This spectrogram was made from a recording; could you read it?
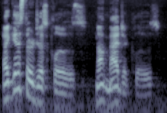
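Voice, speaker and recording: A man's voice: mid-range voice, very animated, a little slow. Sullen young boy, read by a man. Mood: wistful. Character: sullen young boy narrating his own hurts, defiant. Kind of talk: children's novel read aloud, first person.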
